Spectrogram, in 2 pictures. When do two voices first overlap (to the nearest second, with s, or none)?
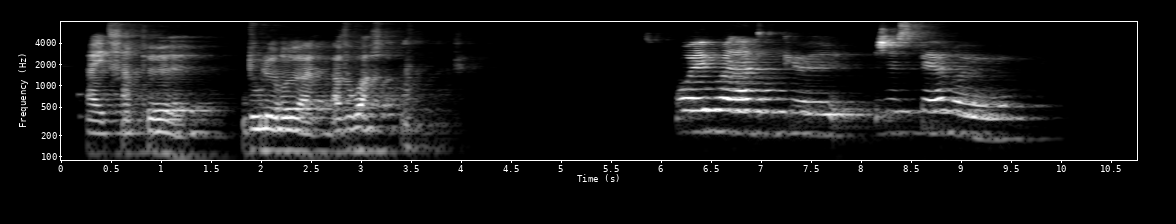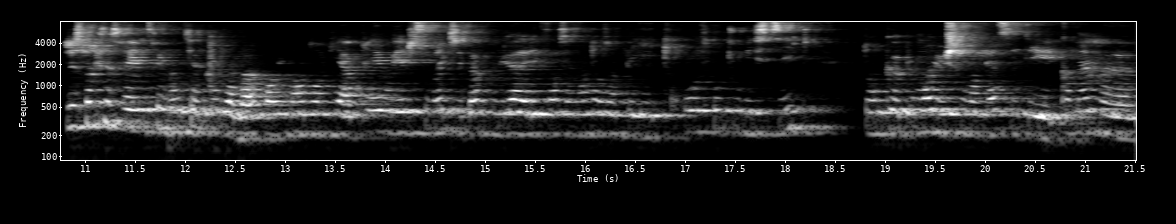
none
